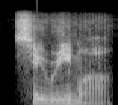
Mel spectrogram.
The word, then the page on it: seriema: American English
